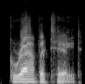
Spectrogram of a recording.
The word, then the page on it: gravitate: American English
